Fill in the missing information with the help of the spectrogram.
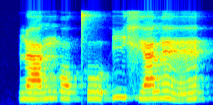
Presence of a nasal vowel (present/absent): present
